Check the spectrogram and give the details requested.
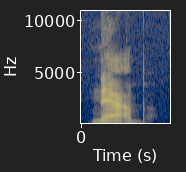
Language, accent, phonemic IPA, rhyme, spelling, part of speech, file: English, US, /næb/, -æb, nab, verb / noun, En-us-nab.ogg
- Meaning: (verb) 1. To seize, arrest or take into custody (a criminal or fugitive) 2. To grab or snatch something 3. To steal or copy another user's post; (noun) 1. The summit of a hill 2. The cock of a gunlock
